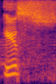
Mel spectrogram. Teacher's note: صاد میں سیٹی کی آواز پیدا ہوگی اور صاد کو پر پڑھیں گے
